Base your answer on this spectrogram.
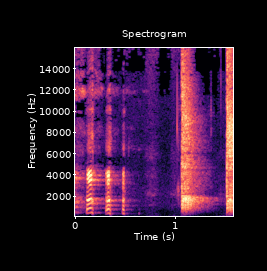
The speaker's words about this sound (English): Clapper. Wanna give me a clap? Not the clap. A clap.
